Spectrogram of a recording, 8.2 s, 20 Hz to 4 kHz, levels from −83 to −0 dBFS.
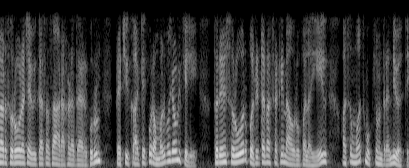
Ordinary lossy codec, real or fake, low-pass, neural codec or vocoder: none; fake; 3.6 kHz; codec, 16 kHz, about 1 kbps, DyCAST, with the encoder's durations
